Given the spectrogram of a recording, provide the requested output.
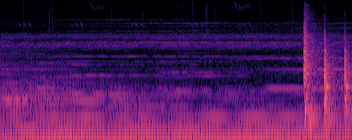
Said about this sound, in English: Early the next morning, I awoke to the incessant pounding of a fist against the front door of my home.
